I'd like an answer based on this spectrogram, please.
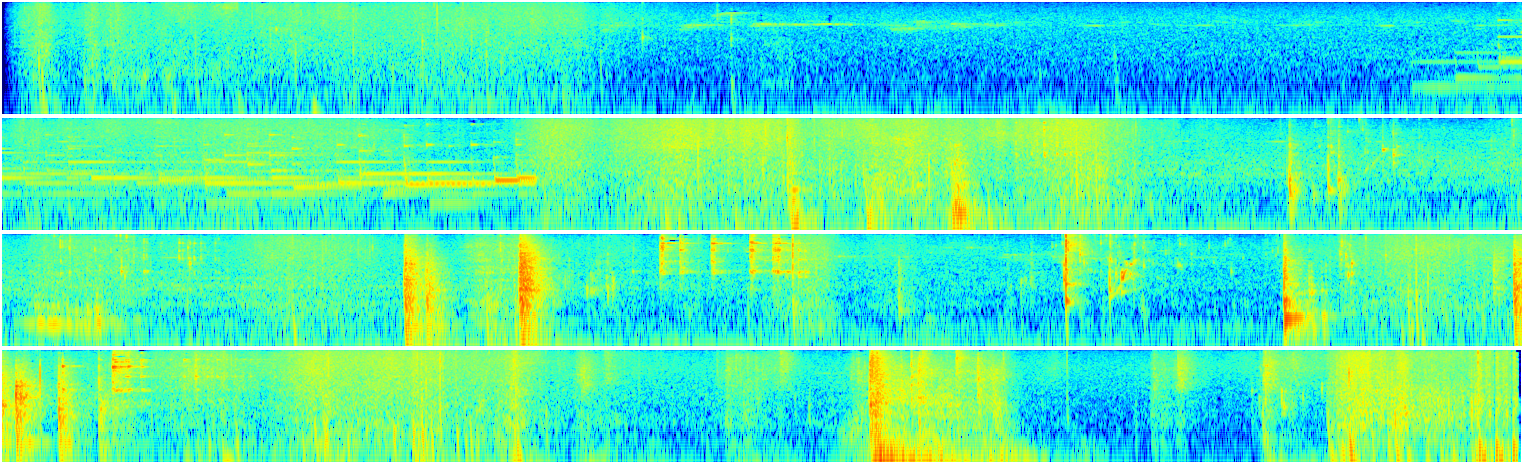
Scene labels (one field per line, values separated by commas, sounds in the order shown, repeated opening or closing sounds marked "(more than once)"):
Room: bedroom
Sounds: phone ringing, window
